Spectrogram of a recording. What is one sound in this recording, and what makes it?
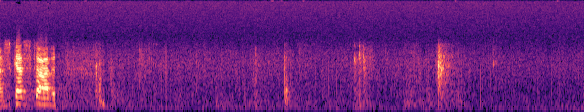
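Footsteps hurry across a floor.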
